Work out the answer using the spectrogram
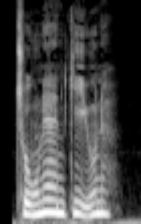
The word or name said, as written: toneangivende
